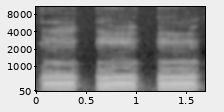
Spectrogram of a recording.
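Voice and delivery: repeated, even buzzer "eh"; irritating alert buzzer. Shown as a demonstration. Teacher imitating square-wave alert buttons, irritating buzz. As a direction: imitate an alarm button's buzz in short bursts. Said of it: "They're irritating".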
